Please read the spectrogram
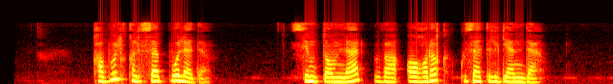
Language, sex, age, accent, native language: Uzbek, female, 19-29, Toshkent viloyati, Uzbek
